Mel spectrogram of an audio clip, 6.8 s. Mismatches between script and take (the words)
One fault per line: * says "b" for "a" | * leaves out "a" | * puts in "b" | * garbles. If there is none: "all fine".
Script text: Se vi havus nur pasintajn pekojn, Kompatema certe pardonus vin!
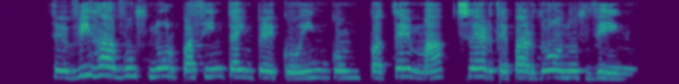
all fine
